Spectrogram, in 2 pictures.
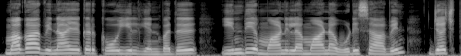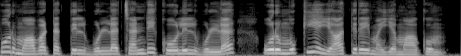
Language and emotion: Tamil, neutral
